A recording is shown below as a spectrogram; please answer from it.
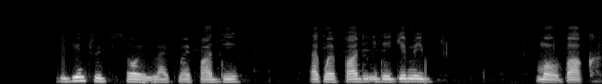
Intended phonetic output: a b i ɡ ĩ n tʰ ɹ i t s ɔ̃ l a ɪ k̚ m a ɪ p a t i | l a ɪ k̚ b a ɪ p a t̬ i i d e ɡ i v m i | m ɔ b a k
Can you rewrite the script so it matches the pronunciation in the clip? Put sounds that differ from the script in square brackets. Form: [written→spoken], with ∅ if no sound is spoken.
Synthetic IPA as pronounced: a b i ɡ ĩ n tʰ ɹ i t s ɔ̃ l a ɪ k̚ m a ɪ p a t i | l a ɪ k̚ [b→m] a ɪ p a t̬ i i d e ɡ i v m i | m ɔ b a k

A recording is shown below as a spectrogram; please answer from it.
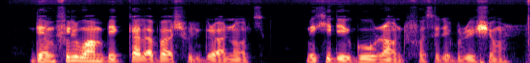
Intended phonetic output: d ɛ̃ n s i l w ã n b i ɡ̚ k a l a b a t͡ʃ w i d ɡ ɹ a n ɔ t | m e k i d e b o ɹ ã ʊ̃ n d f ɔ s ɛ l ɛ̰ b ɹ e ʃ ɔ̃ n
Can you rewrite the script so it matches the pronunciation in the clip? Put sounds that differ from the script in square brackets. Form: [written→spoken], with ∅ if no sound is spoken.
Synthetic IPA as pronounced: d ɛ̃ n [s→f] i l w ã n b i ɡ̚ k a l a b a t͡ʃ w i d ɡ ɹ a n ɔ t | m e k i d e [b→ɡ] o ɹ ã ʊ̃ n d f ɔ s ɛ l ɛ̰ b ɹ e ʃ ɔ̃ n

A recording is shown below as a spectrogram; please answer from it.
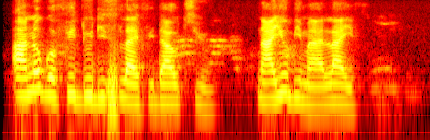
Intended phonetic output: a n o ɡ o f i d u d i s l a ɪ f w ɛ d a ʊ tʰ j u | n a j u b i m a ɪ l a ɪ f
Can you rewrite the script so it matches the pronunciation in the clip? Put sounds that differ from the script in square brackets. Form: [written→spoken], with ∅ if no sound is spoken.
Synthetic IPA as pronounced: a n o ɡ o f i d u d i s l a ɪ f w [ɛ→i] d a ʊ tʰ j u | n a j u b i m a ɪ l a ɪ f

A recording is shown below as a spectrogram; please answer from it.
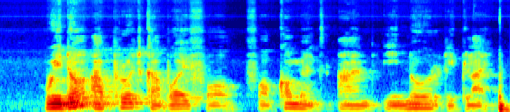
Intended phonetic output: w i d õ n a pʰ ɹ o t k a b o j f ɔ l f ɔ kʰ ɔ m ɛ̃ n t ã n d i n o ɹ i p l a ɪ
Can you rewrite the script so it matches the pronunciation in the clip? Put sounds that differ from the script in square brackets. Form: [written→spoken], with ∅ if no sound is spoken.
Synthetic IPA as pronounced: w i d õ n a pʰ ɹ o [t→t͡ʃ] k a b [o→ɔ] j f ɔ [l→∅] f ɔ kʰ ɔ m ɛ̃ n t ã n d i n o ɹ i p l a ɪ

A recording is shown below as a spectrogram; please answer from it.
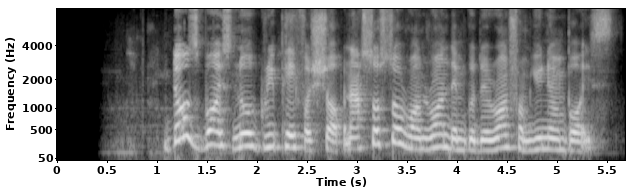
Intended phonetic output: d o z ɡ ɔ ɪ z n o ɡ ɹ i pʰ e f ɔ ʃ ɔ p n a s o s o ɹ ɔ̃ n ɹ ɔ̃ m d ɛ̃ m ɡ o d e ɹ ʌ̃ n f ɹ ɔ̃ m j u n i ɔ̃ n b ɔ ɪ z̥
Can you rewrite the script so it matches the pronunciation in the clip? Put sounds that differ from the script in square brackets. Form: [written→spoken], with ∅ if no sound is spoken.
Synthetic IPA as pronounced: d o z [ɡ→b] ɔ ɪ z n o ɡ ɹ i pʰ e f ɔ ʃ ɔ p n a s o s o ɹ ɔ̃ n ɹ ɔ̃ [m→n] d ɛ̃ m ɡ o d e ɹ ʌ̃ n f ɹ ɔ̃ m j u n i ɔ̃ n b ɔ ɪ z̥

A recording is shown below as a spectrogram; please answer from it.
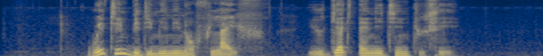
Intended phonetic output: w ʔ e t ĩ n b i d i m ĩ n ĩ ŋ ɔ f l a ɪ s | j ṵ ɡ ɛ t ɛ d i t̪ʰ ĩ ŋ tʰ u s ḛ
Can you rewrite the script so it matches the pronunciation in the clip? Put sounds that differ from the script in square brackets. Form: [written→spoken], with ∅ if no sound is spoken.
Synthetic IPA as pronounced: w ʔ e t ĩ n b i d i m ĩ n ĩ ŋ ɔ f l a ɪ [s→f] | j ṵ ɡ ɛ t ɛ [d→n] i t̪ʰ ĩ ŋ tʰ u s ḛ

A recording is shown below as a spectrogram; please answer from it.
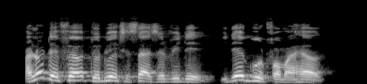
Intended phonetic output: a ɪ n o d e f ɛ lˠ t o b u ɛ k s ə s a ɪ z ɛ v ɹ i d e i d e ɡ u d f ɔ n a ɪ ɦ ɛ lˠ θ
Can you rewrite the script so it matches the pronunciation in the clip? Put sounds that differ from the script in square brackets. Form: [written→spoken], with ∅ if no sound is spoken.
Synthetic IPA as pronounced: a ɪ n o d e f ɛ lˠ t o [b→d] u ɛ k s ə s a ɪ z ɛ v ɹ i d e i d e ɡ u d f ɔ [n→m] a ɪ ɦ ɛ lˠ θ

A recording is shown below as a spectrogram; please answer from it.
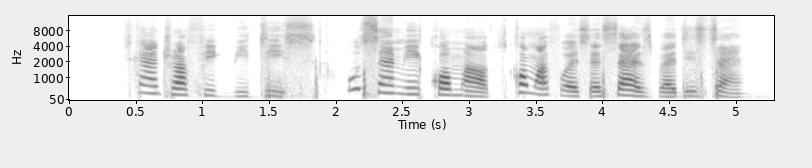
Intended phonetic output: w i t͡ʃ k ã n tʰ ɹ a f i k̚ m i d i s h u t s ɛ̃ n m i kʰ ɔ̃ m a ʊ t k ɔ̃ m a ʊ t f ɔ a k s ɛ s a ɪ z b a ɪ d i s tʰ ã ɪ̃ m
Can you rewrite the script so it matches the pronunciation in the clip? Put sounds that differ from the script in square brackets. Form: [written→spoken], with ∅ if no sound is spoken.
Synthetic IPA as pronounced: w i t͡ʃ k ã n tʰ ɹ a f i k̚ [m→b] i d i s h u [t→∅] s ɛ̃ n m i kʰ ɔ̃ m a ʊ t k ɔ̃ m a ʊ t f ɔ [a→ɛ] k s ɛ s a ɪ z b a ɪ d i s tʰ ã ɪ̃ m

